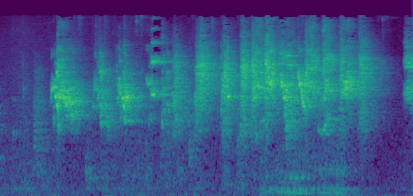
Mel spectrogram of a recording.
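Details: Budgerigar chattering in a rapid run of scratchy, high chirps and squawks, bursts pulsing several times a second after a half-second pause, with a faint low rumble underneath midway.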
